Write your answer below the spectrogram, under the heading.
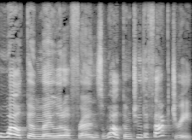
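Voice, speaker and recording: A female-sounding voice performs a put-on character voice, raised and projected at a fairly high pitch. It moves at a moderate pace with very wide pitch swings. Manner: welcoming, showy.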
